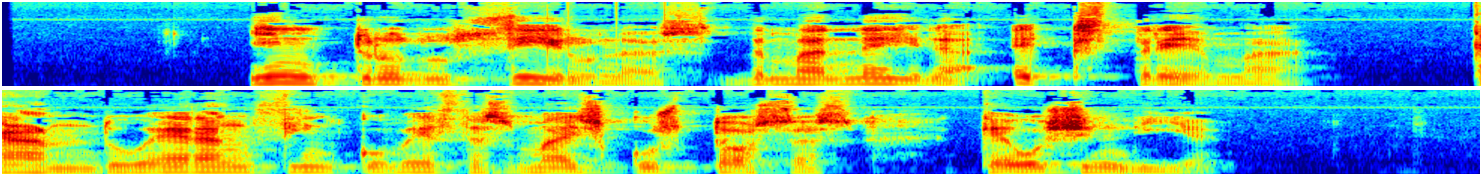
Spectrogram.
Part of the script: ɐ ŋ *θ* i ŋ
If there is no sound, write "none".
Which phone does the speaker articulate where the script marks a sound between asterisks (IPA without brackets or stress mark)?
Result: θ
